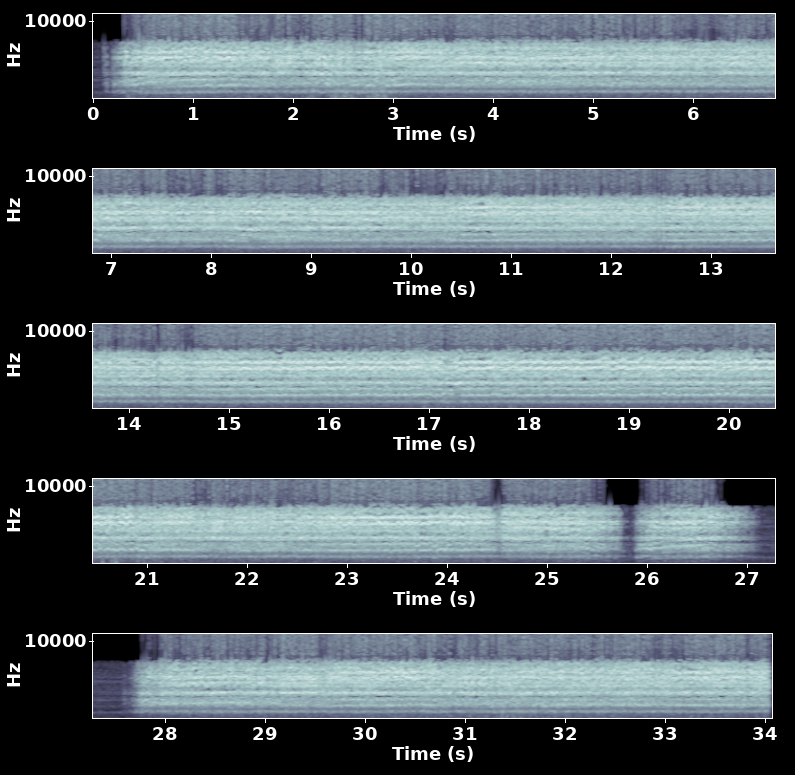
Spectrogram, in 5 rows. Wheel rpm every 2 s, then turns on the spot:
140, 220, 220, 230, 220, 230, 230, 220, 210, 210, 220, 220, 180, 70, 180, 220, 230.
none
